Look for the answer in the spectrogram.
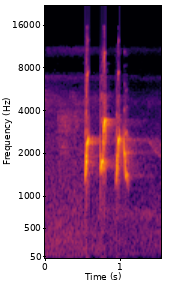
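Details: Bulbul mate-calling lure song used to teach young birds: three quick, bright chirped notes, each with a warbled tail, in under a second, over quiet background.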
